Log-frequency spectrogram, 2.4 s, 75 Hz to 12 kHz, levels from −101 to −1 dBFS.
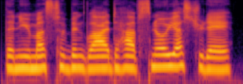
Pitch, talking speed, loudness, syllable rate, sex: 200 Hz, 245 wpm, -17 LUFS, 5.4 syllables/s, female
